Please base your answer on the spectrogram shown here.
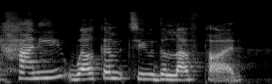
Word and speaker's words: Chanie: And so with all that to say, Hani, welcome to the Love Pod.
